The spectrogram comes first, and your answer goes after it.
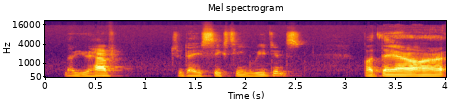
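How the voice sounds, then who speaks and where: A man with a Danish accent, fairly low-pitched and dark, mellow in tone, fairly slow and monotone, flat in intonation, over a quiet background. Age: 60s. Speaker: ambassador. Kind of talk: inspirational message to camera; interview. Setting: embassy.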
